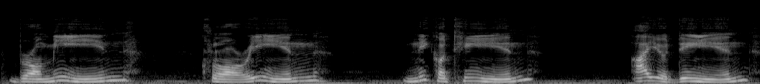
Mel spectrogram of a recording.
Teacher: en esta terminación INE, pues se pronuncia una I larga, prolongada, una I larga.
